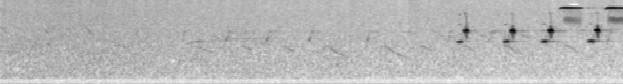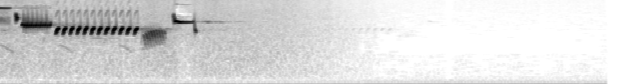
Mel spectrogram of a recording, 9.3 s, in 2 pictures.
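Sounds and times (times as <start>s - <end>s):
red-winged blackbird calls: 2.4s - 6.4s.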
